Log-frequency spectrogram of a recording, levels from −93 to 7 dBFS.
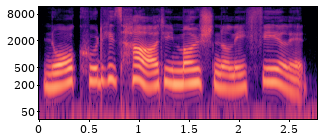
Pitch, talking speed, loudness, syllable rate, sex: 210 Hz, 150 wpm, -17 LUFS, 4.2 syllables/s, female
